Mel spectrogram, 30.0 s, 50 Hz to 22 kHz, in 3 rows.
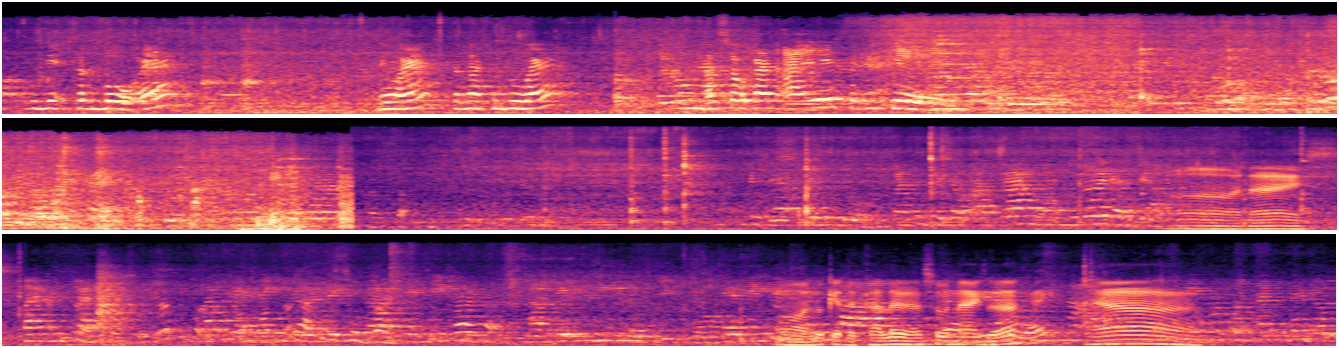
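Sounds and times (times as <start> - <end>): water sizzling in hot oil: 0.0 - 18.8.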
